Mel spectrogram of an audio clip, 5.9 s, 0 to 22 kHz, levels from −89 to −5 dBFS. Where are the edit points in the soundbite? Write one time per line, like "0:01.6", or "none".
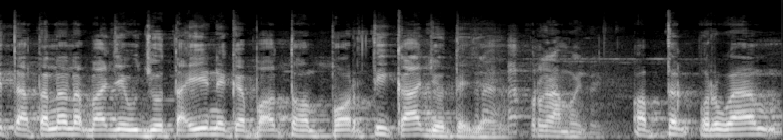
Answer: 0:03.8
